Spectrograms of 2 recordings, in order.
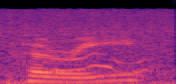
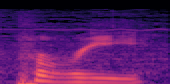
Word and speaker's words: Paris: stay in paris but isn't it technically pronounced paris or something like that poe it's like i don't know you don't say the s park though i think it's peri peri it's hard to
